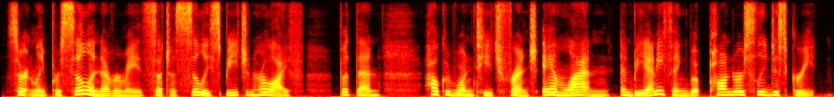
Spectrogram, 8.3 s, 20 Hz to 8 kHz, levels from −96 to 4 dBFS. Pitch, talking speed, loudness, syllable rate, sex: 205 Hz, 185 wpm, -18 LUFS, 5.6 syllables/s, female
